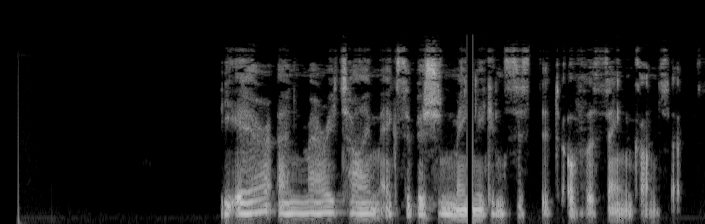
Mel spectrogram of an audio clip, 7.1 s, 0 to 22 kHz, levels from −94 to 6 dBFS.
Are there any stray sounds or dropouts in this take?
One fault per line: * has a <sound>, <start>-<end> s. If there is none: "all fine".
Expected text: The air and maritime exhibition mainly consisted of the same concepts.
* has a dropout, 4.7-4.7 s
